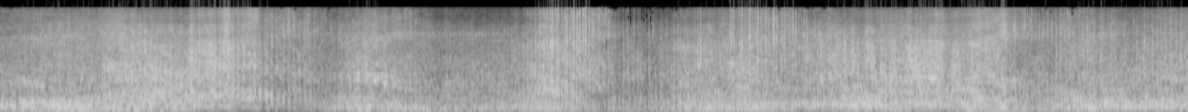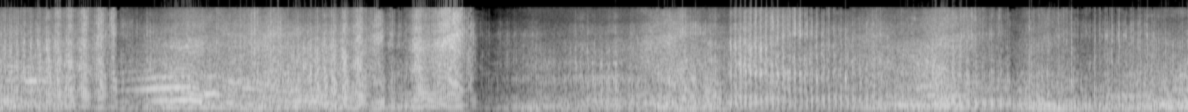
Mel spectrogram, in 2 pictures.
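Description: A parade of motorcycles riding past one after another, mostly cruisers and baggers with a few sport bikes, engines rumbling and revving as each passes. The sound is loud and unbroken, with pitches rising and falling as bikes go by, and a brief sudden lull about two-thirds of the way through.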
